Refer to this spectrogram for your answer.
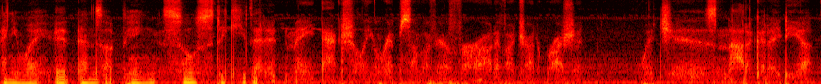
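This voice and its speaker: Someone whispers at a moderate pace in a calm, gentle tone, with noticeable background noise. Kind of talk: ASMR roleplay, soft spoken, speaking directly to the listener. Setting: studio microphone, binaural recording. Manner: soft-spoken, calm, gentle.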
